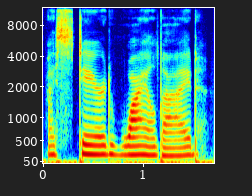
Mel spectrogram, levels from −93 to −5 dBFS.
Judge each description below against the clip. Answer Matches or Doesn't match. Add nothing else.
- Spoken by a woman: Matches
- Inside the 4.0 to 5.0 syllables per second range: Doesn't match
